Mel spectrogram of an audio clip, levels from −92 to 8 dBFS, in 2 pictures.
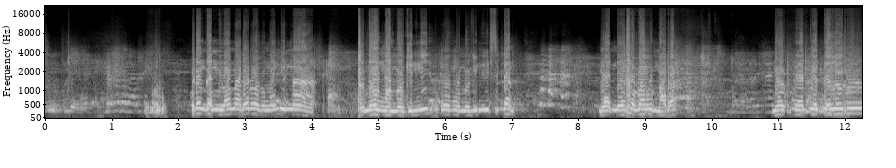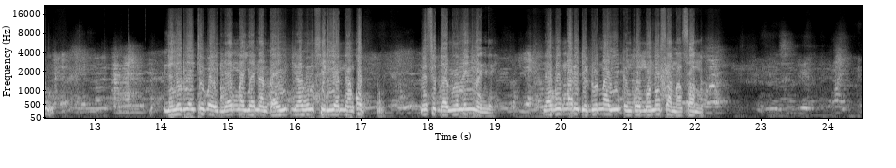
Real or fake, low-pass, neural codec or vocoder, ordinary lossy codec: fake; none; codec, 44.1 kHz, 2.6 kbps, SNAC; none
